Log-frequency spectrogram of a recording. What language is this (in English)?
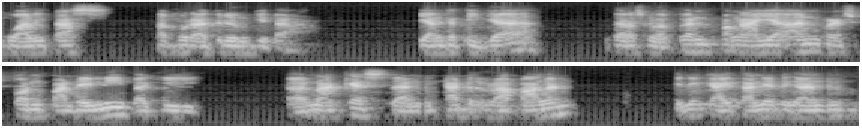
Indonesian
